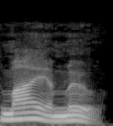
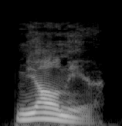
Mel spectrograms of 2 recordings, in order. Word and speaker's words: Mjolnir: It's Maya-mu. This time Loki does chuckle, shaking his head. Mjolnir. He corrects. Naruto scrunches up his nose, trying to get the right pronunciation. Mjolnir.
